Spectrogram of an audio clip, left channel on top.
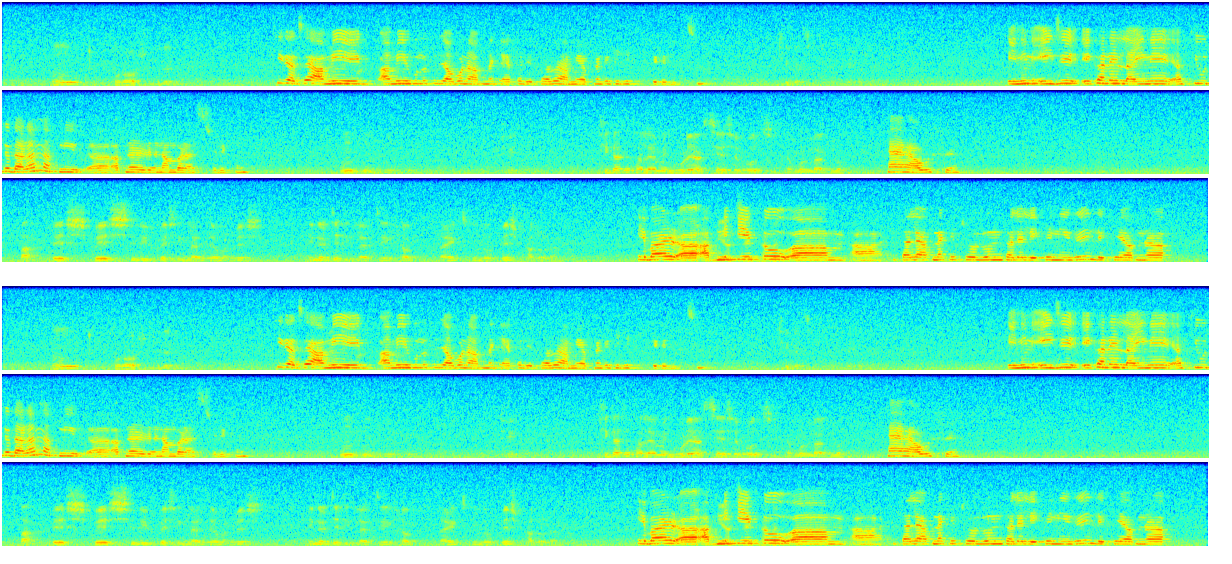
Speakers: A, on the right; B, on the left.
A: হুম কোনো অসুবিধা নেই
B: ঠিক আছে আমি
A: যেতেই
B: এই-
A: পারি
B: আমি এগুলোতে যাব না আপনাকে একা যেতে হবে আমি
A: হুম
B: আপনাকে টিকিট কেটে দিচ্ছি
A: ঠিক আছে টিকিট কেটে দিন
B: এই নিন এই
A: ওকে
B: যে এখানে লাইনে কিউতে দাঁড়ান আপনি আহ, আপনার নাম্বার আসছে দেখুন
A: হুম হুম হুম হুম হুম ঠিক ঠিক আছে তাহলে আমি ঘুরে আসছি এসে বলছি কেমন লাগলো
B: হ্যাঁ হ্যাঁ অবশ্যই
A: হুম, বাহ বেশ বেশ রিফ্রেশিং লাগছে আমার বেশ এনার্জেটিক লাগছে এইসব রাইডস গুলো বেশ ভালো লাগলো
B: এবার আহ,
A: আর
B: আপনি
A: কি আছে
B: কি একটু
A: এখানে
B: আম, আহ, তাহলে আপনাকে চলুন তাহলে লেকে নিয়ে যাই লেকে আমরা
